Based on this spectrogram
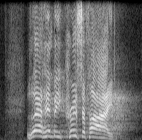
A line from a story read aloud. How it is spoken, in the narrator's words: they shouted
